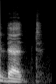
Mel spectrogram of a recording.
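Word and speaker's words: debt: मेरे ऊपर कर्ज है यहां पर भी साइलेंट है इसको हम पढ़ेंगे डेट आपके कितने पैसे हुए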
